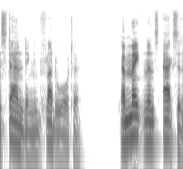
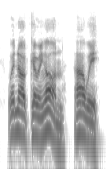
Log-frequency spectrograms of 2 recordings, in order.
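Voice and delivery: higher-pitched doubtful question; uneasy soldier; 7 semitones higher than usual. A narrator's reading. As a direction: ask it as a reluctant soldier. Uneasy soldier voiced in story.

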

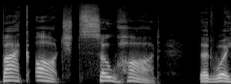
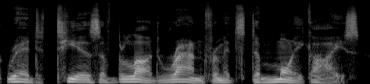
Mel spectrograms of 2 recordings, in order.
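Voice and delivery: plain reading voice

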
